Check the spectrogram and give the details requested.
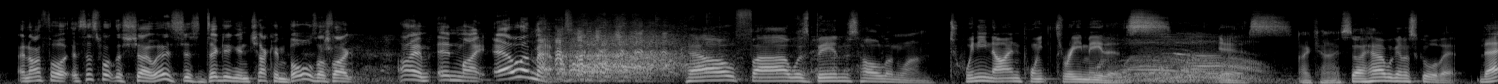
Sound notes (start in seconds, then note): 5.4 laughter; 11.0 audience exclaims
